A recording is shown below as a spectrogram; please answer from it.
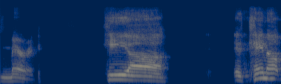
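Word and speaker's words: Moehrig: right yeah it's spelled morig m-o-e-h-r-i-g but it's pronounced mary he uh it came out this week that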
